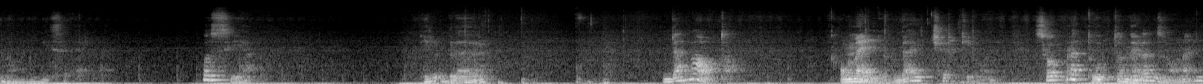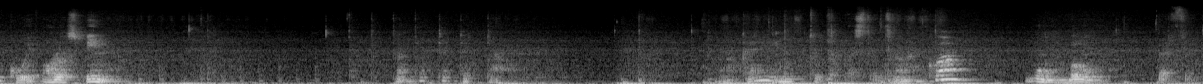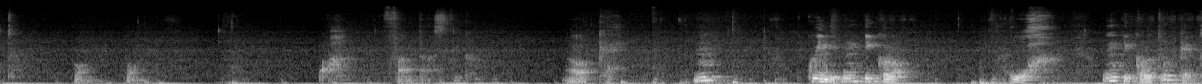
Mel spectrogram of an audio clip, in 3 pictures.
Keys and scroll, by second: 4.9 super+space, 5.1 super+-, 30.5 super++, 31.3 super+space, 33.8 super+z.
